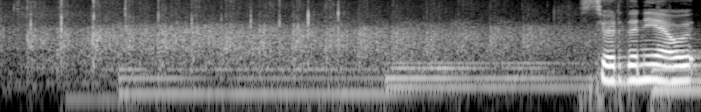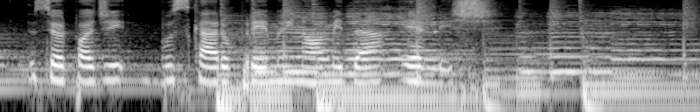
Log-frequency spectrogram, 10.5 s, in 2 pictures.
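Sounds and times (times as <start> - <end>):
audience applause: 0.0 - 4.7
speech: 0.9 - 1.2, 4.5 - 9.0.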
